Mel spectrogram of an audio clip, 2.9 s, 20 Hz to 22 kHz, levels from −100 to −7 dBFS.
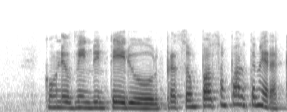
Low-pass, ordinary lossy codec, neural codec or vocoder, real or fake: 7.2 kHz; Opus, 24 kbps; codec, 16 kHz, 16 kbps, FunCodec, trained on Chinese and English, 50 frames a second; fake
